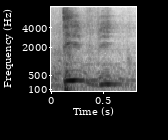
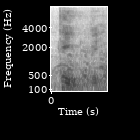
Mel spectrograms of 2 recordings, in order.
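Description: First: Said in the usual way. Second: Dropped low and much softer, barely out; embarrassed mumble. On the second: Retold or imitated. Shy customer muttering "Timbi" to the pharmacist. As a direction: swallow "Timbi" low and soft, as if ashamed.

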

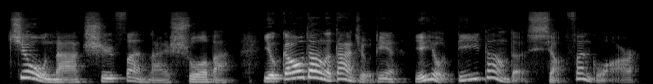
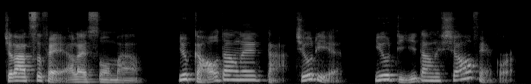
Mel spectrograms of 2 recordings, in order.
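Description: First: Carefully pronounced standard Mandarin. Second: Chengdu-accented Sichuanese Mandarin; demonstrating a Sichuan dialect accent. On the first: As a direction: teach it in clear standard Mandarin. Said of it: "in standard Mandarin". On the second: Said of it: "in my dialect". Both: Shown as a demonstration.

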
